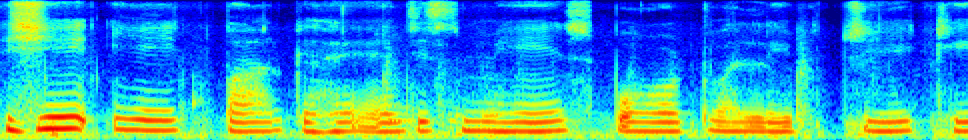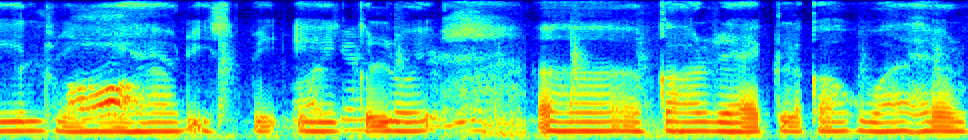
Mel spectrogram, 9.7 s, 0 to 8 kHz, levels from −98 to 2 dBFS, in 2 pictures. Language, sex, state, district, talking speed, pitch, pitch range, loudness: Hindi, female, Delhi, New Delhi, 130 wpm, 195 Hz, 190-200 Hz, -18 LUFS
